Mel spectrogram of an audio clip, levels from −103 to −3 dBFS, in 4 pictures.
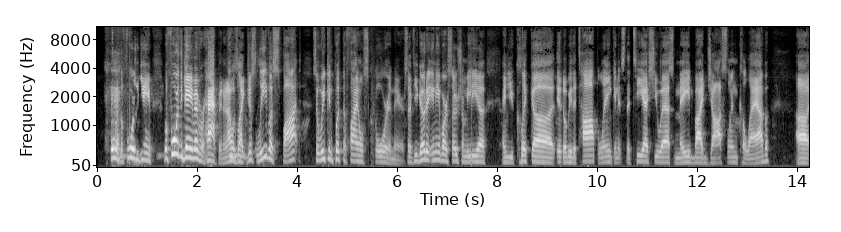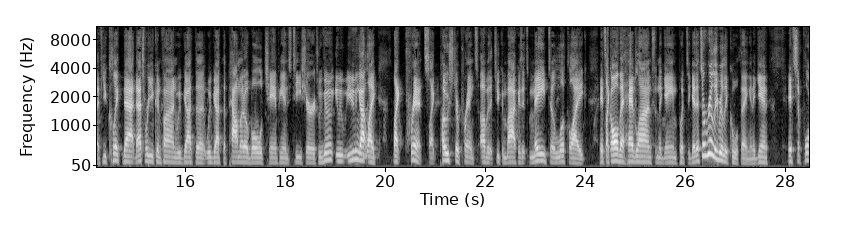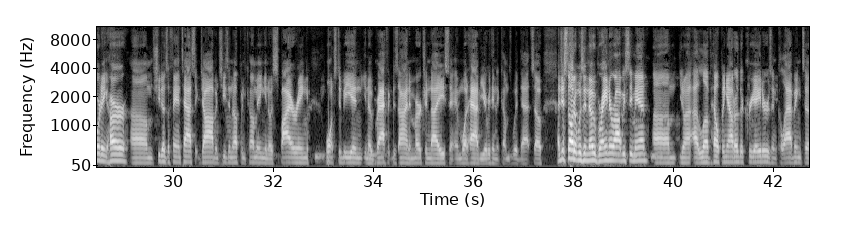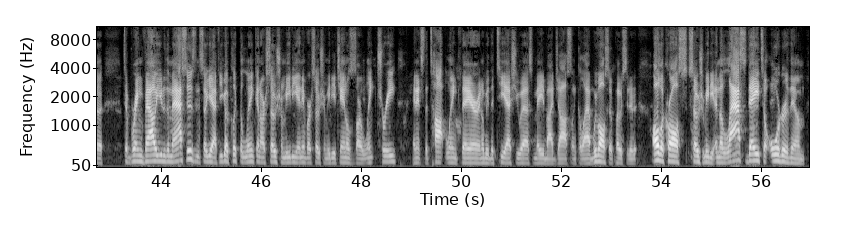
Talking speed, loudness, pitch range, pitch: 240 wpm, -21 LUFS, 115-145 Hz, 125 Hz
